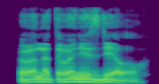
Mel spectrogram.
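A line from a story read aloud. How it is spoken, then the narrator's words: Sullen grumble. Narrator (Russian): хмуро проворчал Ротай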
